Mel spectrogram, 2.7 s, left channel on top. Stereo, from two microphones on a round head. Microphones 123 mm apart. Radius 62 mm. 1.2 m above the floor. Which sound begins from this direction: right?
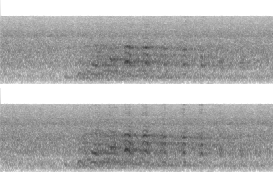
Laughter, at 0.6 s.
